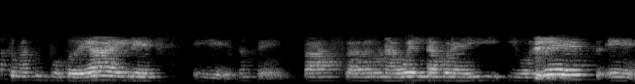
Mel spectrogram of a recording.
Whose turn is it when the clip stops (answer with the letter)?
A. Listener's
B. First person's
B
